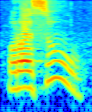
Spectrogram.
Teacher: رسول من الله، خلي بالي من ترقيق السين واقول رسول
